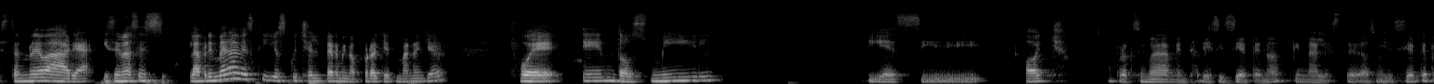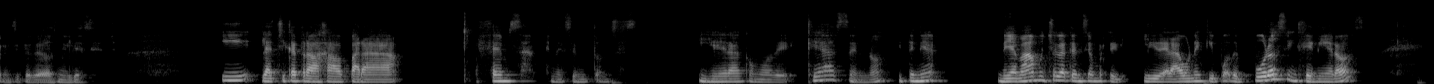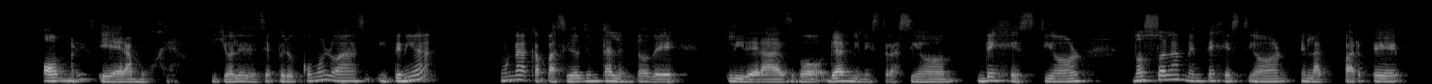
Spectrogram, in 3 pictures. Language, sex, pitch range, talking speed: Spanish, male, 130-160 Hz, 125 wpm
